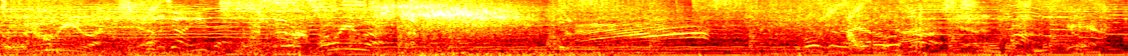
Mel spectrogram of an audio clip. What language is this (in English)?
Japanese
